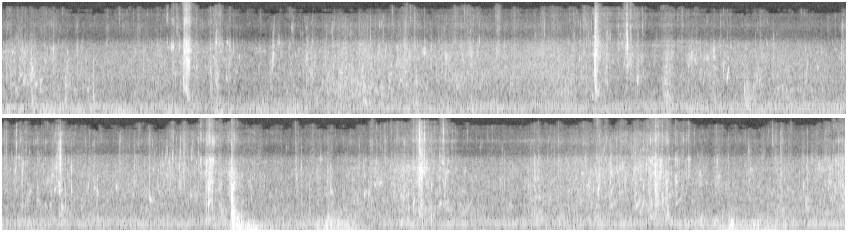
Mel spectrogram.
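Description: Kayak paddling: the double-bladed paddle dips and splashes with scattered drips and light knocks. The loudest is a thump about eight seconds in, over a steady low hum.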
